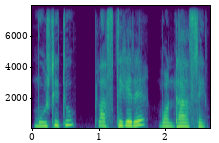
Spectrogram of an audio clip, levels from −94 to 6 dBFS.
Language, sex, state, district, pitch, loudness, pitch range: Assamese, female, Assam, Kamrup Metropolitan, 245 Hz, -17 LUFS, 225-265 Hz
